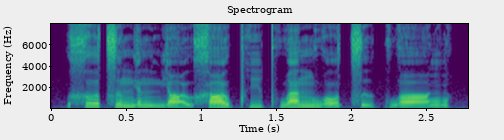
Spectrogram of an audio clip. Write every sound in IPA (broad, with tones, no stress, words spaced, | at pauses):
xɤ˥t͡sɹ̩˨n̪jɛ˩n mjɑ̰˨˩ʊ̯xɑ˥˧ʊ̯ pʰi˥˩pʰwa˥n wɔ˧˥t͡sɹ̩˨˩ kwɑ˥˩ŋ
